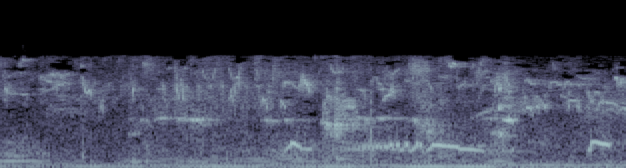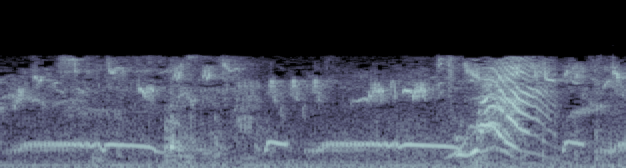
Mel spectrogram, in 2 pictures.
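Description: Faint birdsong: scattered chirps and short whistled calls, some held briefly and dipping at the end, with a louder sliding call near the end.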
